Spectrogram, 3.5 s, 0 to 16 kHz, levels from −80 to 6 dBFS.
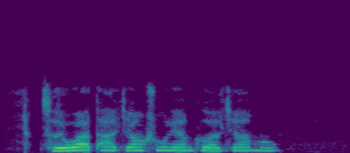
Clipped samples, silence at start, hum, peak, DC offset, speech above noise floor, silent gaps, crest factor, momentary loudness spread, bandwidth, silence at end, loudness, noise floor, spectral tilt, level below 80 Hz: under 0.1%; 0.25 s; none; -10 dBFS; under 0.1%; 47 dB; none; 16 dB; 14 LU; 7.4 kHz; 0.75 s; -24 LUFS; -71 dBFS; -4.5 dB/octave; -72 dBFS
